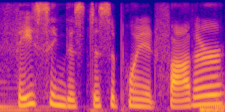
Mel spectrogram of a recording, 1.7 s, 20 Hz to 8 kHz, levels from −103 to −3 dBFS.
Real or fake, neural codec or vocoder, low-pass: real; none; 7.2 kHz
